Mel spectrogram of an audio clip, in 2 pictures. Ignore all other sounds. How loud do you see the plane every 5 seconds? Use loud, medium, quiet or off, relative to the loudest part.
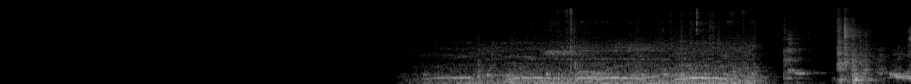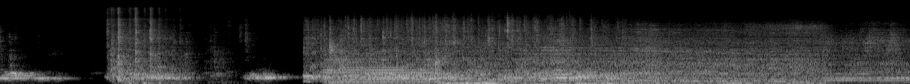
off, off, loud, loud.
